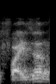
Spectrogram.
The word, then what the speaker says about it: Pfizer: আর আপনার সম্ভবত খেয়াল করেন নাই একটা শব্দ, multinational pharmaceutical company, American company, ওটার উচ্চারণ কিন্তু ফাইজার হবে, সম্ভবত আপনি এটা বলতে চেয়েছিলেন, PFIZER।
